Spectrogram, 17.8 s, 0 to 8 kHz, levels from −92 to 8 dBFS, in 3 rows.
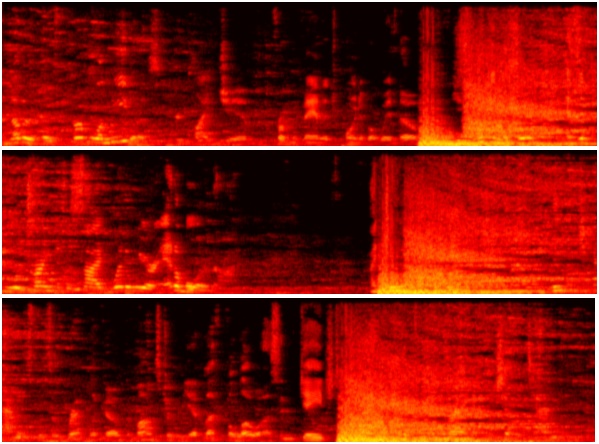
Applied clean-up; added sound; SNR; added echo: classical method log-MMSE.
